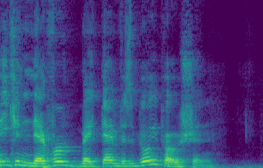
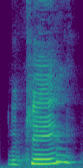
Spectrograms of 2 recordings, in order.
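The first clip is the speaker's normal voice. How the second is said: surprised squeak; 10 semitones higher than usual. Retold or imitated. Surprised character question.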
